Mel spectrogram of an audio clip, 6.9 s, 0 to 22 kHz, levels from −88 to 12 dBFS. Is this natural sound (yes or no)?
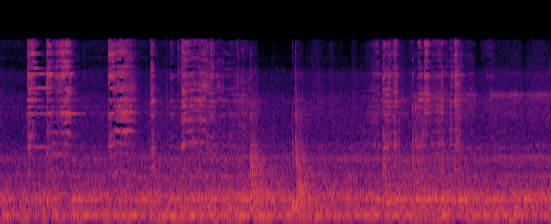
yes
